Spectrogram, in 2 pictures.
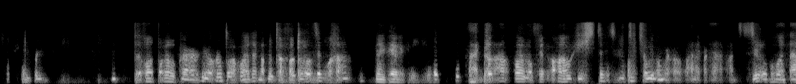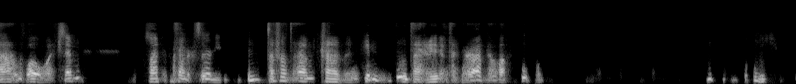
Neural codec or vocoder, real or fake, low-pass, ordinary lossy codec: codec, 16 kHz, 0.5 kbps, FreqCodec, smaller model; fake; 7.2 kHz; AAC, 48 kbps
